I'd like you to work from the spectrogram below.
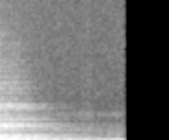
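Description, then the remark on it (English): A person yawns, a breathy, drawn-out exhale lasting just over a second that cuts off abruptly into silence. “You want to redo that without yawning?”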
